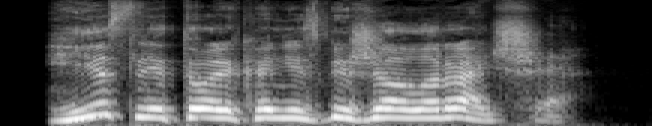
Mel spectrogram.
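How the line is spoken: Scoffing snort. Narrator (Russian): хмыкнул Стрельников

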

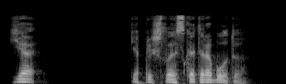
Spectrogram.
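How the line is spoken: Quiet but firm. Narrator (Russian): тихо, но твердо сказала Селина

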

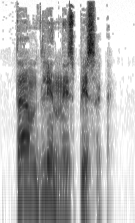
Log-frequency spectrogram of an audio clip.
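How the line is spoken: Grim. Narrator (Russian): мрачно сказал я

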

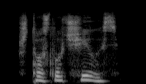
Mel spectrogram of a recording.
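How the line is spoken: Quiet question. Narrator (Russian): спросила тихо

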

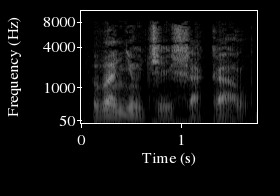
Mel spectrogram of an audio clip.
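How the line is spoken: Affectionate. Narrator (Russian): ласково спросил хан

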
